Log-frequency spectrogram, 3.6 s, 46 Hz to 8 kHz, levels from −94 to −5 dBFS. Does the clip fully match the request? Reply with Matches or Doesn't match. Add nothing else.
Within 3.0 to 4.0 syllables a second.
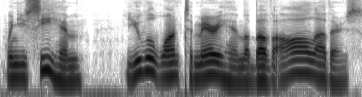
Doesn't match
